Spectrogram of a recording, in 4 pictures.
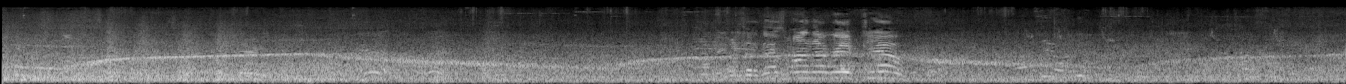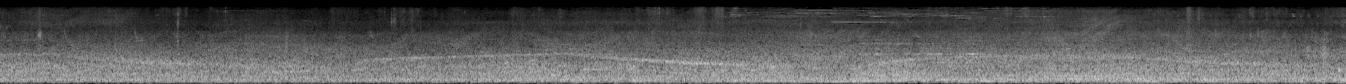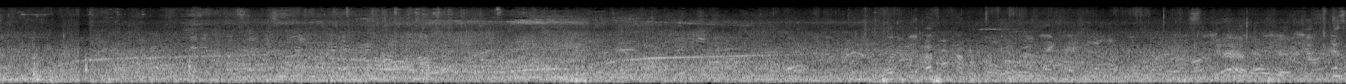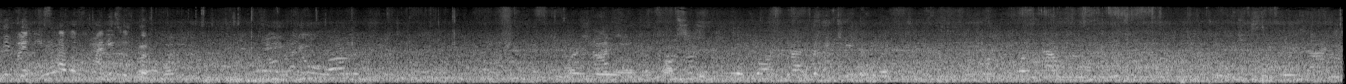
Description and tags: NYC 8th Ave
New York City 8th Avenue ambience, recorded with an iPhone 5S.
Recording date: August 2015
16, 48, 8th, ambience, ambient, ambulance, ave, bit, city, iphone, iphone-5s, khz, mono, new, ny, nyc, sirens, traffic, york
